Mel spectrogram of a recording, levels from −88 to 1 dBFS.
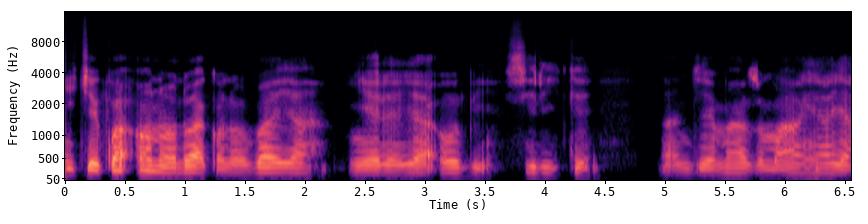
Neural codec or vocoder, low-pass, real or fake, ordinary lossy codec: autoencoder, 48 kHz, 128 numbers a frame, DAC-VAE, trained on Japanese speech; 14.4 kHz; fake; none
